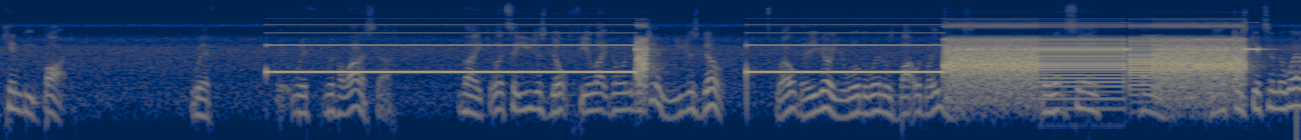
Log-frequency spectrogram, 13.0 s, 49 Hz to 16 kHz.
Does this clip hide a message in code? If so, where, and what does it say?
Yes: ZX Spectrum tape loading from 2.7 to 12.6 s, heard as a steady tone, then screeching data, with speech in English.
